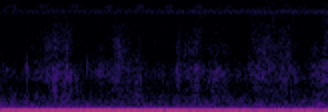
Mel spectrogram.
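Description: Faint, irregular soft footsteps in grass over a steady low hum.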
